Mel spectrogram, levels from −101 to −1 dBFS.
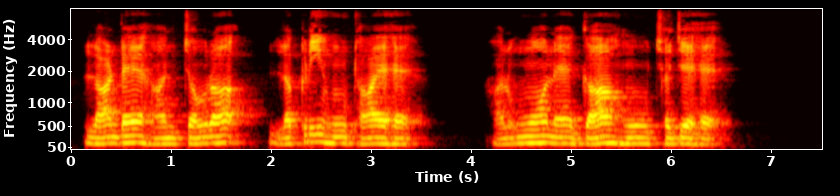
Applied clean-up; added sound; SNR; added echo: neural mask model Resemble Enhance denoiser.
